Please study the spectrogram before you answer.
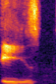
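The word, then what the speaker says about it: Ys: So Resident Evil 7, Biohazard Gold Edition, SpongeBob SquarePants, Battle for Bikini Bottom, Rehydrated, Eve's, Ease 8, Lacrimosa of Dana, and they even told us in the post it's pronounced Ease.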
